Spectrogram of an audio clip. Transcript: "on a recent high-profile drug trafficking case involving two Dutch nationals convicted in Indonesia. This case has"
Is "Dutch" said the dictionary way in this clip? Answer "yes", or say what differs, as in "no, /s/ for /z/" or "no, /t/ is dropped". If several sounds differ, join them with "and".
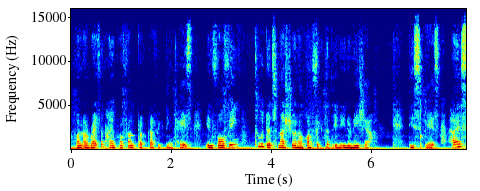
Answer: no, /s/ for /tʃ/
